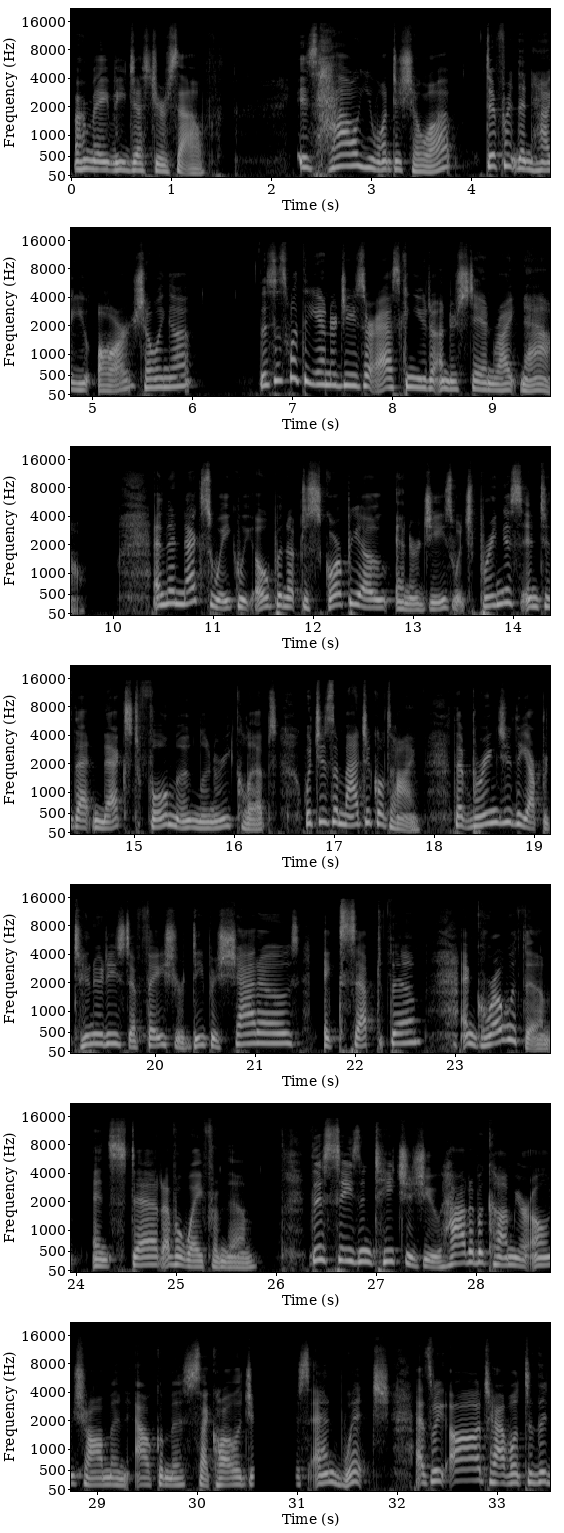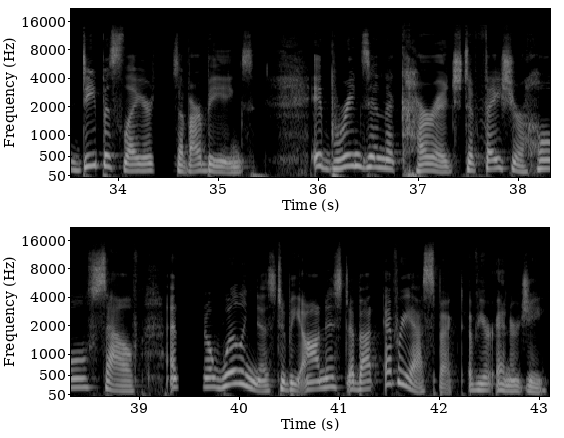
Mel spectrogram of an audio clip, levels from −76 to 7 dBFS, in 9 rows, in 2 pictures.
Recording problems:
squashed, flat; somewhat
audio cutting out; at 31 s, at 34 s and at 39 s

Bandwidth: 15 kHz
